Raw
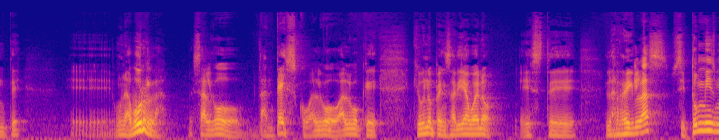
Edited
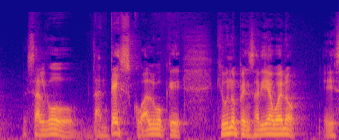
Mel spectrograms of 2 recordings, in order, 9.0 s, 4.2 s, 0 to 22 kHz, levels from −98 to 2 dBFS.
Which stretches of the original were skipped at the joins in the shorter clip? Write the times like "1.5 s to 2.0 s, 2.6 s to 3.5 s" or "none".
3.8 s to 4.2 s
